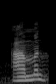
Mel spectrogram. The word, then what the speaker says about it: almond: gawa iyang mga b ang ammon tree amand almond amand silent L daghan bita nagreklamo sa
